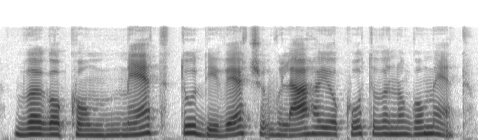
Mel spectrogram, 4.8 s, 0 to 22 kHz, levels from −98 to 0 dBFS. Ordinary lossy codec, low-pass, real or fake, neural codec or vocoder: none; 9.9 kHz; fake; vocoder, 22.05 kHz, 80 mel bands, WaveNeXt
